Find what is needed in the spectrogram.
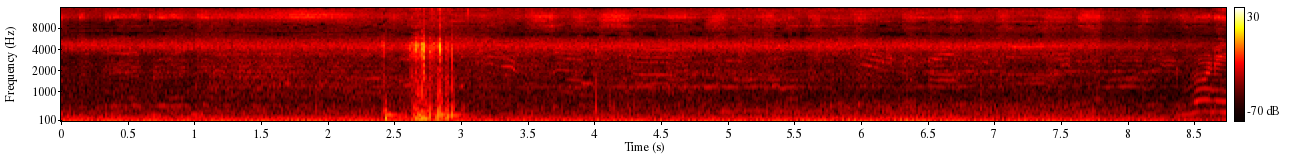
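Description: Car engine idling, heard as a steady low drone inside the cabin, with quiet music playing under it. A brief clatter about two and a half seconds in.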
